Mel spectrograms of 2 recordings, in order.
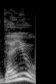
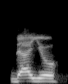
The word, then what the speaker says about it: Dajo: J'ai bien dit Dayo. Dayo. Bon, là c'est sûr, je le prononce correctement.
